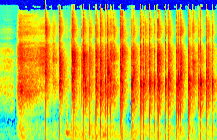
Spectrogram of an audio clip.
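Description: Hands clapping in tribute to the composer of a song, a loud run of many sharp, distinct claps in a quick, fairly steady rhythm that follows a brief burst of noise at the start.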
